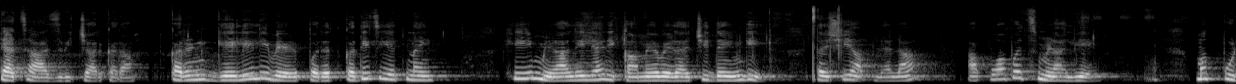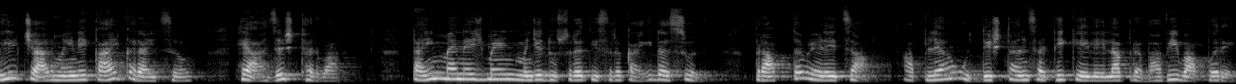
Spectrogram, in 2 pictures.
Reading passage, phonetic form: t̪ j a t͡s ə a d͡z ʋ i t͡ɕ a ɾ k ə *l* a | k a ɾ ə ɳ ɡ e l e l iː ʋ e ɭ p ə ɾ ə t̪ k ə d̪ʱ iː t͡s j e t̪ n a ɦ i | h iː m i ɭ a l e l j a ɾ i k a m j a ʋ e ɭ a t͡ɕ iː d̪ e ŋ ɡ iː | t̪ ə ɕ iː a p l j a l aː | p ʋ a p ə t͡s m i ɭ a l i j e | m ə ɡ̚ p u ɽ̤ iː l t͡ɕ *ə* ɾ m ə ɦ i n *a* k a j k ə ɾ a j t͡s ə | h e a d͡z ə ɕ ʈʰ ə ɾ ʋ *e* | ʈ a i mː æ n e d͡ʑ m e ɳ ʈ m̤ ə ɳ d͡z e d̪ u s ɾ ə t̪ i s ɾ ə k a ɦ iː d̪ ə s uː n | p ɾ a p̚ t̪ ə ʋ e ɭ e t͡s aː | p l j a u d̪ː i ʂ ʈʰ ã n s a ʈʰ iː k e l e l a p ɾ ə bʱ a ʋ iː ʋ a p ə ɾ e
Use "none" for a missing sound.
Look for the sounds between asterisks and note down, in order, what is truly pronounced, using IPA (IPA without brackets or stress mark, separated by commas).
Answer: ɾ, a, e, a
